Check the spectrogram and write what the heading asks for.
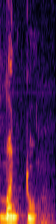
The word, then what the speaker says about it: Manitou: For God, Creator, our word is Mantu. It's spelled Manitou, but we say it so fast, it sounds like Mantu.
